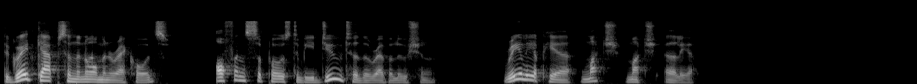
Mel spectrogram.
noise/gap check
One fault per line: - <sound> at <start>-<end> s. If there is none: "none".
none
